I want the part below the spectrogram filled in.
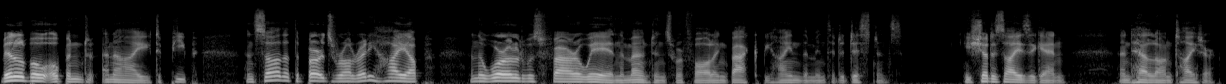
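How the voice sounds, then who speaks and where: A man narrating an audiobook in a measured storytelling way, softening on descriptive passages. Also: fairly low pitch, animated, smooth, dry recording, studio quality. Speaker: audiobook reader.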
